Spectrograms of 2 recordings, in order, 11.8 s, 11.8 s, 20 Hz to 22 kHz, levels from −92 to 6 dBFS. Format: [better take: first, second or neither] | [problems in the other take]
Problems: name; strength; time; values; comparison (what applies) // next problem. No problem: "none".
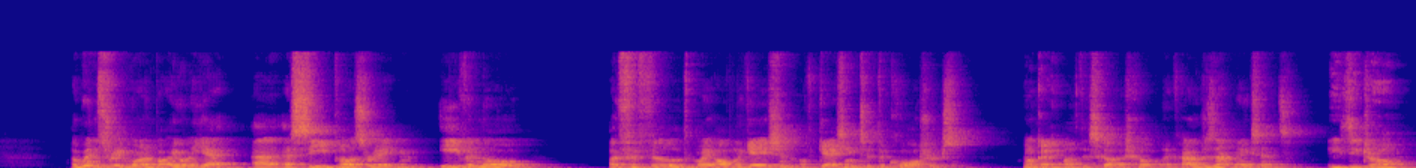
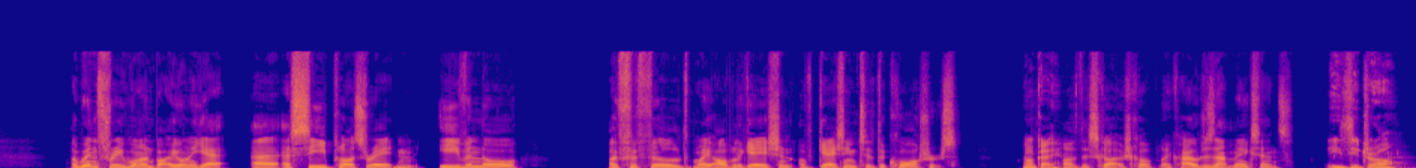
second | room echo; slight; dies away in 0.5 s // off-mic speech; far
